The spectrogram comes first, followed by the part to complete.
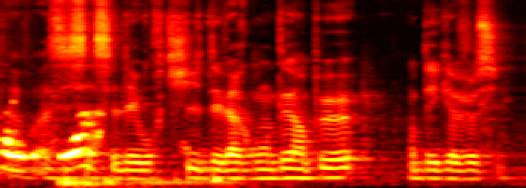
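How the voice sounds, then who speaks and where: A man's voice: lowish voice, sing-song, fairly quick, warm tone. A man, chatting crudely on a live stream and teasing strangers on video calls. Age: 20s. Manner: crude, slangy, teasing, swears often.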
